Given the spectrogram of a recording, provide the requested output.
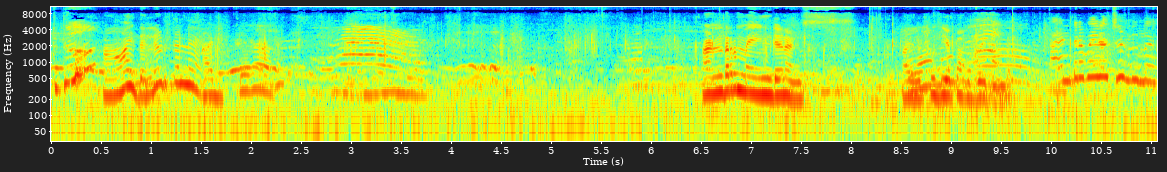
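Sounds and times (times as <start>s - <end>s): child talking: 0.0s - 0.5s, 9.2s - 11.0s
other voices: 0.0s - 11.0s.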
